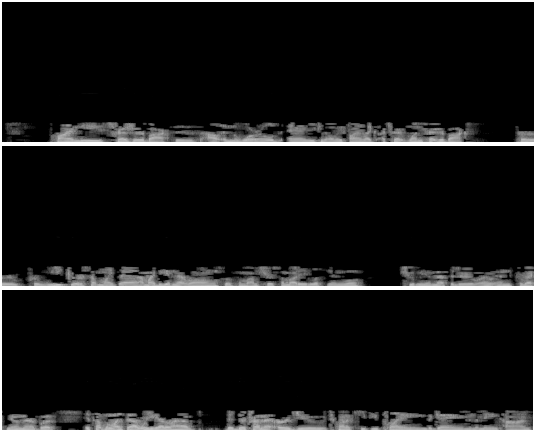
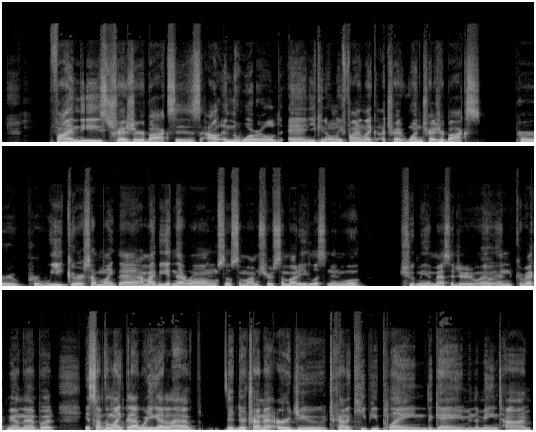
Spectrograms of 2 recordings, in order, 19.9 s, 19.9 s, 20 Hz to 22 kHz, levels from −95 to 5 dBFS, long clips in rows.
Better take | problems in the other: second | garbled, watery; badly; nothing above 3 kHz

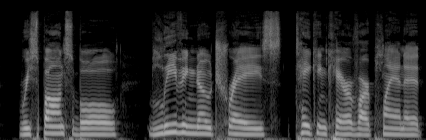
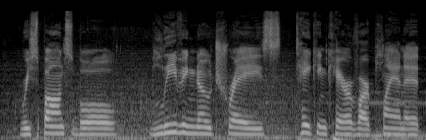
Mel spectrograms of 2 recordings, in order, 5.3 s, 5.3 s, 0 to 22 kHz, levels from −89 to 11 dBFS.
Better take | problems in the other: first | traffic noise; noticeable; throughout; 15 dB below the speech

